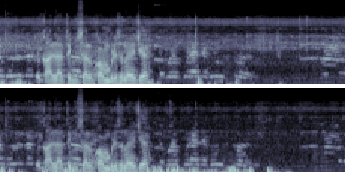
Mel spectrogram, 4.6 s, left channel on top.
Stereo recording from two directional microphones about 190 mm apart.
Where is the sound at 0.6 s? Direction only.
10° right (ahead or behind).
